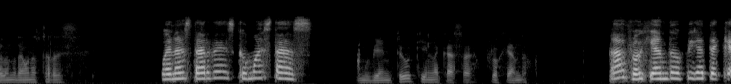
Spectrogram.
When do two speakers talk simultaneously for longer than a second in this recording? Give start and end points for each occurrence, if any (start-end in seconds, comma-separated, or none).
none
